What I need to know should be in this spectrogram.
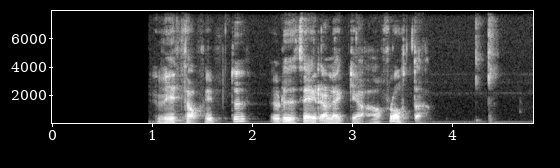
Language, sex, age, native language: Icelandic, male, 60-69, Icelandic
